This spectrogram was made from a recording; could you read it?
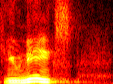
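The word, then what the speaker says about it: ID. UNYX: Its first model is the IDUNYX, which we think is pronounced uniques, and we first showed you back in March.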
